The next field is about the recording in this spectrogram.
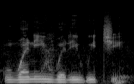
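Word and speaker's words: veni, vidi, vici: gyptian what'd he do you know the phrase veni vidi vici in the time of Julius Caesar it was actually pronounced when he witty vici that's because it sounds less cool yeah and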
